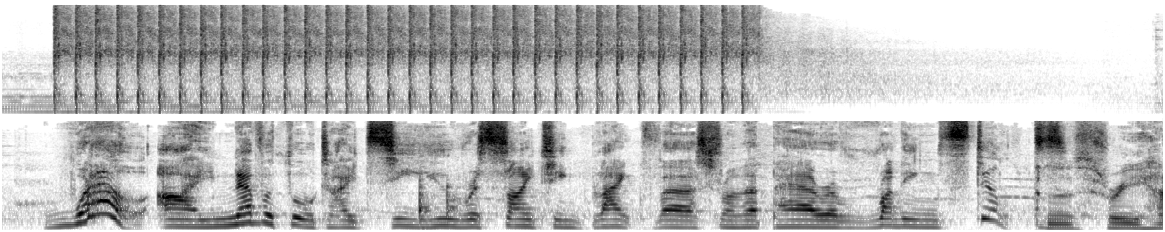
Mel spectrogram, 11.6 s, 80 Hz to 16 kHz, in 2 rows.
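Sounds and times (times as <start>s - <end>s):
automatic gunfire of soldiers shooting in a stage play: 0.3s - 4.4s
speech: 6.0s - 11.6s.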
